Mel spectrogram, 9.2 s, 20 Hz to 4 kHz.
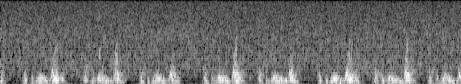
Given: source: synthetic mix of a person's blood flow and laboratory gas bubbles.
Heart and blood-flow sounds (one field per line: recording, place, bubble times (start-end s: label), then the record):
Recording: Doppler ultrasound of blood flow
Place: precordium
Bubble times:
1.70-1.77 s: bubbles
1.97-2.08 s: bubbles
From the record:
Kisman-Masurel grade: 112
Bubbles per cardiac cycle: 1 to 2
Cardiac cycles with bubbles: 1 to 10%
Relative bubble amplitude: moderate (0.250 to 0.450)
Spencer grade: 1 (occasional bubble signal discernible with the cardiac motion signal, with majority of cardiac periods free of bubbles)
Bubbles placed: only in the low amplitude regions of the cardiac cycle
